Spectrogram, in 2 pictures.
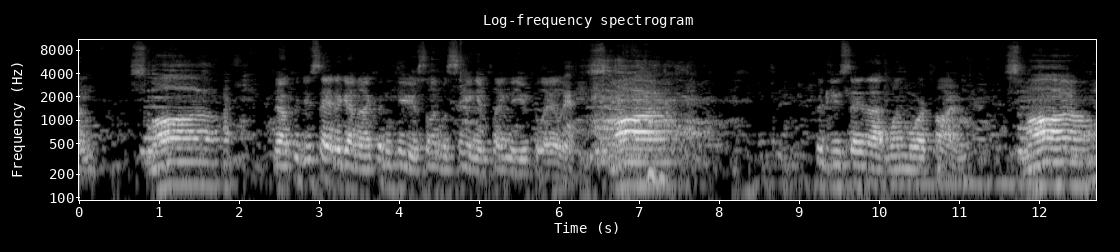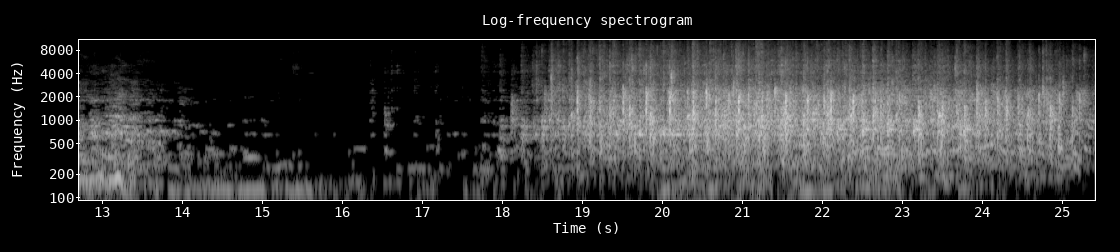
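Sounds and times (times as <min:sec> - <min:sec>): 
laughter: 0:00.7 - 0:02.7, 0:04.8 - 0:09.4, 0:10.4 - 0:14.7, 0:17.8 - 0:25.4
speech: 0:02.7 - 0:07.7, 0:09.2 - 0:13.4
audience applauding: 0:17.8 - 0:25.4.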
